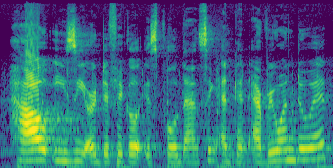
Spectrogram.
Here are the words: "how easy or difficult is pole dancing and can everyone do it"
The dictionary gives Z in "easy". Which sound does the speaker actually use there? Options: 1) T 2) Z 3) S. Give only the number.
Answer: 2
